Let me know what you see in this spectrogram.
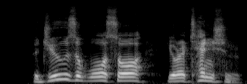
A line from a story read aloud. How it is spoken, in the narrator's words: one of the SS would shout along the length of the platform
